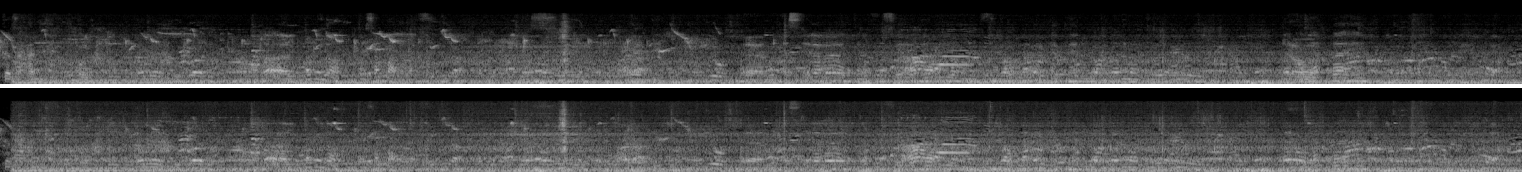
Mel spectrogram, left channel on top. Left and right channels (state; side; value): normal; both; correlation 0.40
